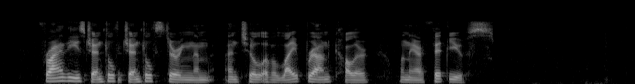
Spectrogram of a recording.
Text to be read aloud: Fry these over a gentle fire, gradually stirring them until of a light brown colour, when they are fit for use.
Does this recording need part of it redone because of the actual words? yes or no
yes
